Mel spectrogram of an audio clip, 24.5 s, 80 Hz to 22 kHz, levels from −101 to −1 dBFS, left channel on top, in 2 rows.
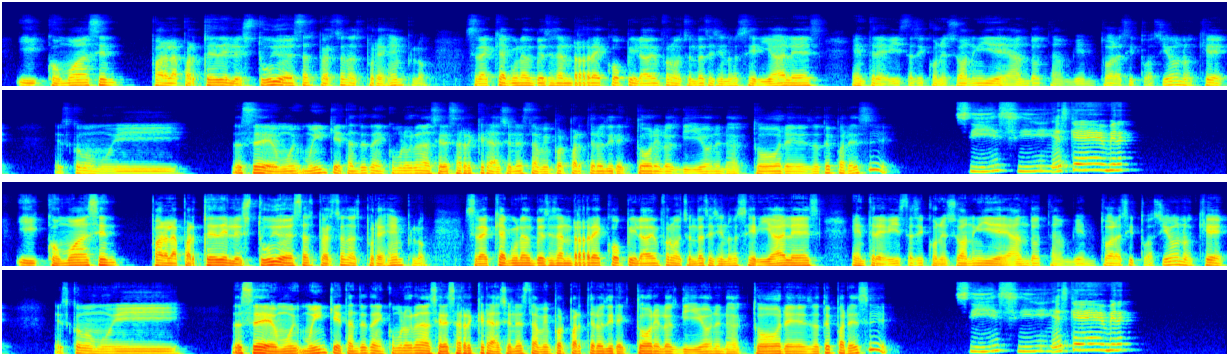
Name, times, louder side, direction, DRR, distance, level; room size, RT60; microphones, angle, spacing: voice 1, 0.2-1.2 1.5-12.2 12.8-14.0 14.6-21.1, right 5 dB, 55° right, 0.4 m, -25 dB
voice 2, 21.8-23.5, equal, 5° right, 1.1 m, -30 dB
17.5 x 6.0 x 2.4 m
head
